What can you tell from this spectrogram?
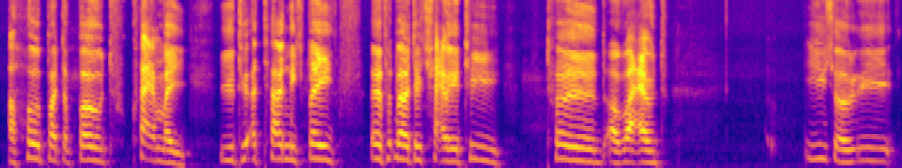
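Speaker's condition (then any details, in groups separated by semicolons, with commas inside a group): Deafness; cannot follow distant speakers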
